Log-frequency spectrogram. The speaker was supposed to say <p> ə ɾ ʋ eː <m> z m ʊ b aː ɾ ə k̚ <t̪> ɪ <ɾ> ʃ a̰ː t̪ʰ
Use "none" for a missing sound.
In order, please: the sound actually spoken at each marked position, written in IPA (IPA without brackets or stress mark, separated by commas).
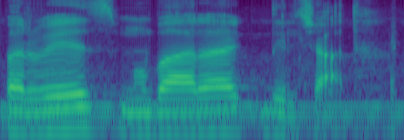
p, none, d̪, l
